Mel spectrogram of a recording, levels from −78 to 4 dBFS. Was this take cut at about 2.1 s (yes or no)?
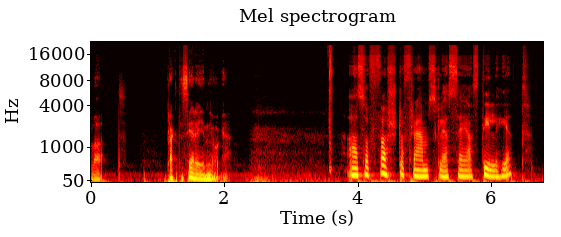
no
